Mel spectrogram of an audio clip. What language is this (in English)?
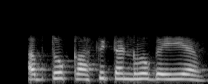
Hindi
